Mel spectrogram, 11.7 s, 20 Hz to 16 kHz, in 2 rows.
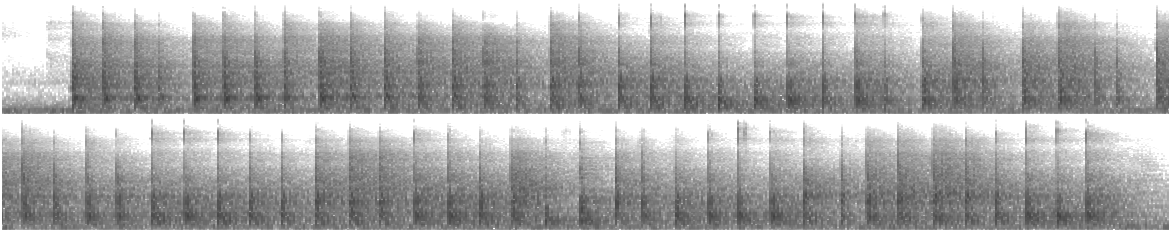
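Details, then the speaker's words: Porsche 944 fiberglass rear hatch tap test with a coin: higher pitch where fully compacted, dull sound over voids where layers did not bond (disbond), before drill-and-fill epoxy repair. "And then as you go across, once you get to a void, it's going to create a dull sound."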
